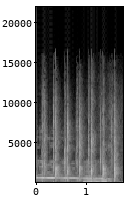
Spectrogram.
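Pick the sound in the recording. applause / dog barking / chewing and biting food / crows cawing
applause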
